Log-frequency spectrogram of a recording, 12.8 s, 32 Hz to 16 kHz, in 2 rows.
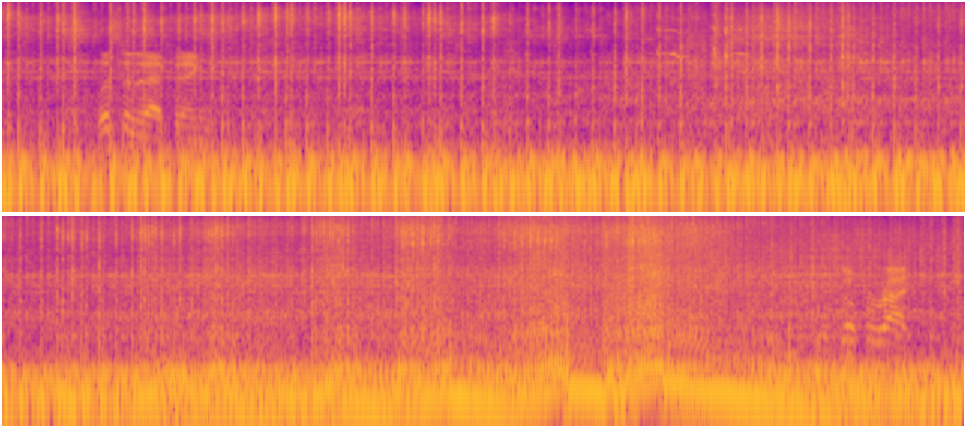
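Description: A 1968 Volkswagen Beetle idling in neutral, a loud close air-cooled engine chug that rises into a couple of revs near the end, with clattery mechanical texture throughout.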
